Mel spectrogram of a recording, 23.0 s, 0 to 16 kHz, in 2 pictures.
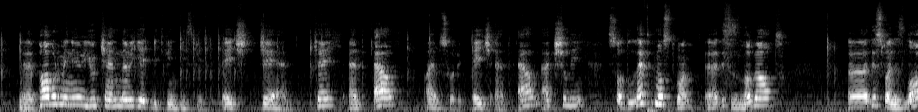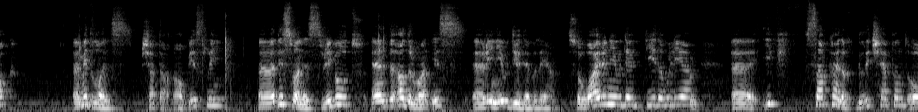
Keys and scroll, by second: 1.6-7.1 typing, 10.5 l, 12.6 l, 14.4 l, 16.3 l.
